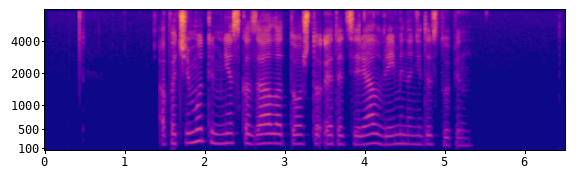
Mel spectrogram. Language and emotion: Russian, neutral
